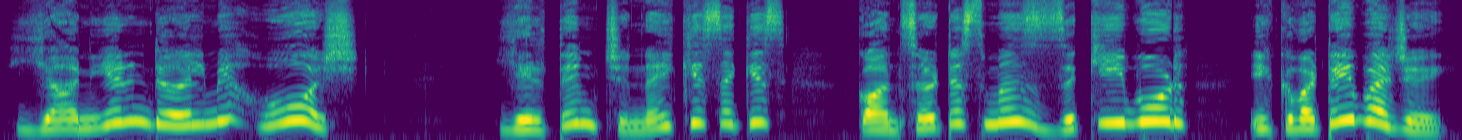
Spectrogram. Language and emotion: Kashmiri, surprised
